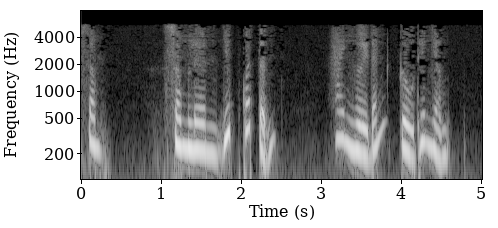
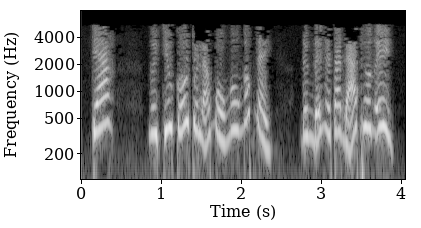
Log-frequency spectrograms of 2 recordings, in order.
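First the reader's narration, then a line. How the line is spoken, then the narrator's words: Shouted. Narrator (Vietnamese): Hoàng Dung quát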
